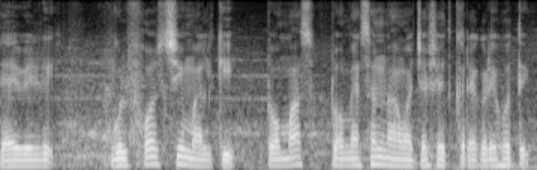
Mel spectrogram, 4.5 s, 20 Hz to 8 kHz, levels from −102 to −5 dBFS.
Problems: constant background noise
